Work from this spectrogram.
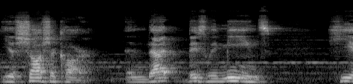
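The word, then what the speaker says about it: יששכר: the tribe of issachar the name isachar is in Hebrew pronounced yashar and that basically means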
